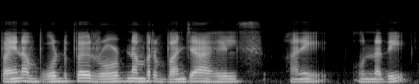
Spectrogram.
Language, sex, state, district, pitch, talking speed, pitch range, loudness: Telugu, male, Telangana, Hyderabad, 135 Hz, 100 wpm, 125-140 Hz, -19 LUFS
